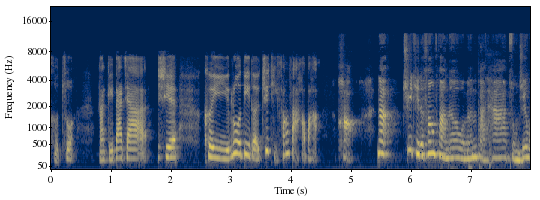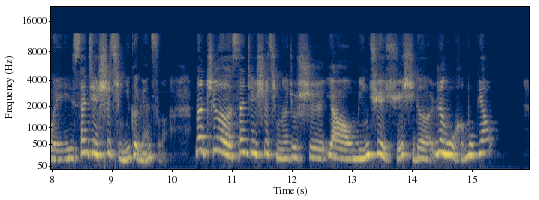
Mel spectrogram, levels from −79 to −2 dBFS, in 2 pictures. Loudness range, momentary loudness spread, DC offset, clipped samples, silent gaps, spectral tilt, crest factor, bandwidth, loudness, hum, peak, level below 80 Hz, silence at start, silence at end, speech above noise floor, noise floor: 2 LU; 10 LU; under 0.1%; under 0.1%; none; -4.5 dB/octave; 16 dB; 12.5 kHz; -20 LUFS; none; -4 dBFS; -62 dBFS; 0 s; 0.6 s; 37 dB; -57 dBFS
